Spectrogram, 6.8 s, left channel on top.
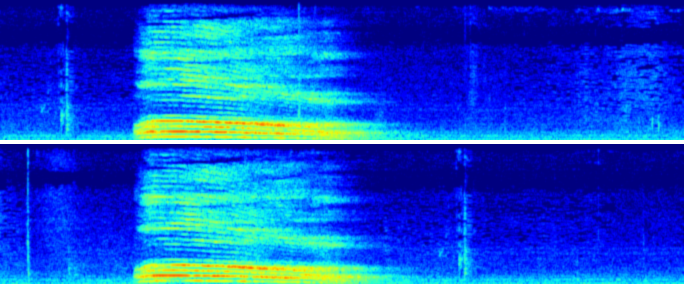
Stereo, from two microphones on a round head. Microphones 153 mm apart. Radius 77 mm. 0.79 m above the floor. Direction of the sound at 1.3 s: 40° left (ahead or behind).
